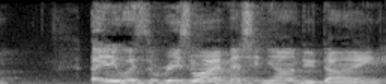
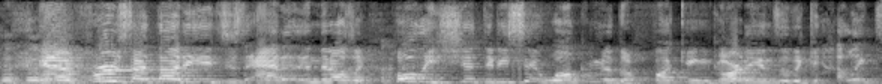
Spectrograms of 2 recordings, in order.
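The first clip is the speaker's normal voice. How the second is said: high, loud and laughing; bursting with delighted disbelief; near-shouted giddy retelling; excited laughing; 11 semitones higher, 10 dB louder than usual. Real, not acted.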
